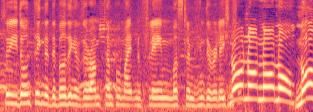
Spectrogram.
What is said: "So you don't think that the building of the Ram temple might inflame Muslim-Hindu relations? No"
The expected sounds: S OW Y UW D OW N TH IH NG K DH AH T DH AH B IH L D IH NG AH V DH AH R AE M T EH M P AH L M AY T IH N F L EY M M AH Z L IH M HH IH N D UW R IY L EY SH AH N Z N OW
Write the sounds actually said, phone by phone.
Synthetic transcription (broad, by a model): S OW Y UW D OW N TH IH NG K DH AH T DH AH B IH L D IH NG AH V DH AH R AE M T EH M P AH L M AY T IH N F L EY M M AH S L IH M HH IH N D UW R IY L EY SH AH N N N OW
